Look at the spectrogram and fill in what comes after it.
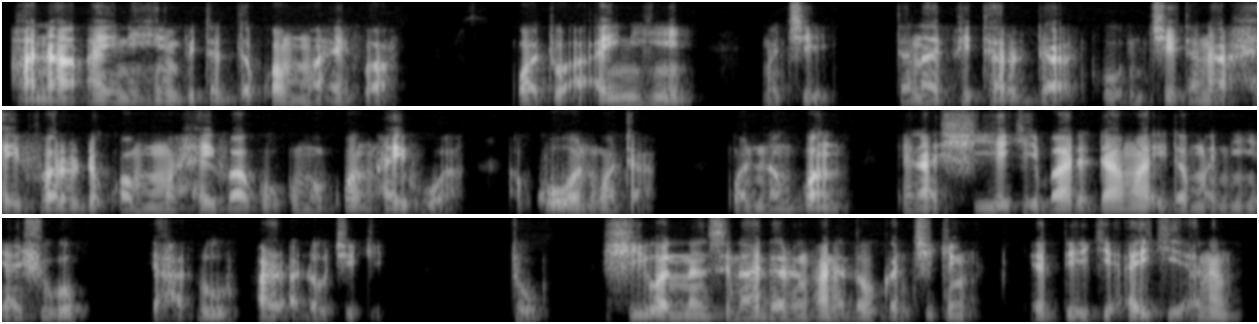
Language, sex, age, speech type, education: Hausa, male, 60+, spontaneous, tertiary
